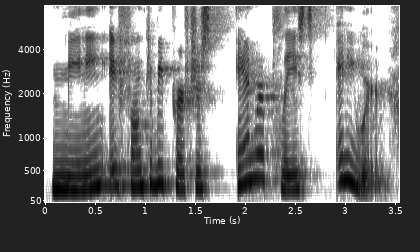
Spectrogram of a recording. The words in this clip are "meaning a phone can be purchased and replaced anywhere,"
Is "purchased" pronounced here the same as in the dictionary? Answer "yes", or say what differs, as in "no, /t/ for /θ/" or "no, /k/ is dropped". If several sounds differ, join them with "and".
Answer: yes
